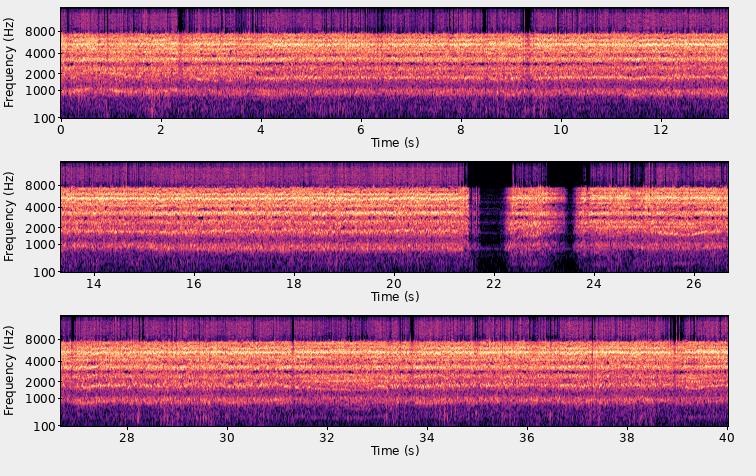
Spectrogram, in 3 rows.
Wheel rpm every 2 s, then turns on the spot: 260, 240, 230, 230, 230, 230, 230, 230, 210, 210, 170, 80, 190, 220, 220, 220, 220, 230, 230, 230.
22-24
